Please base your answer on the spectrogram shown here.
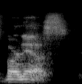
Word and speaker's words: Barnes: It is Barnes. I figured, but I thought I'd ask anyhow. Yeah. No. Fair enough. It happens. It happens a lot. Yeah. People. Yeah. Just the E is silent.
